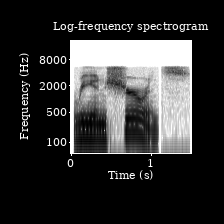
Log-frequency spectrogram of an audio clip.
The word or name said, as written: reinsurance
